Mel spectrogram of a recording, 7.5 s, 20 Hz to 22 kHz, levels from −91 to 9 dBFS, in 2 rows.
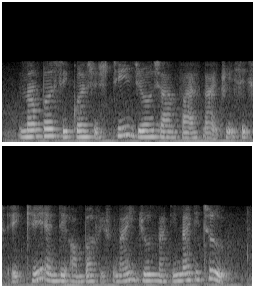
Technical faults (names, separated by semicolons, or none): none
